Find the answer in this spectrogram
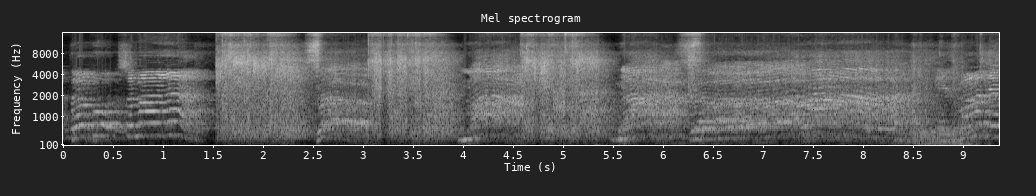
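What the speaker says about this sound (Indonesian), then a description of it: "hitungan ketiga semuanya memulai tepuk semangat" A group of students performs the tepuk semangat, a rhythmic clapping chant, with loud bursts of patterned claps and shouted voices in a classroom.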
